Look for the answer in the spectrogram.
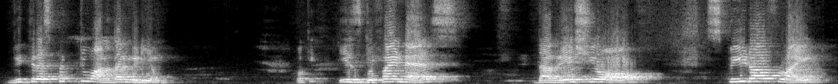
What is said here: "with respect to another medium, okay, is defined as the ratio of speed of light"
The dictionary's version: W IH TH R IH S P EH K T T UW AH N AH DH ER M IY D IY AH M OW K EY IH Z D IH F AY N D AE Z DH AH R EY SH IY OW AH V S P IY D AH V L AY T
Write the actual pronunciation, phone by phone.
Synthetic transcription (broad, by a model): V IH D R IH S P EH K T T UW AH N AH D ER M IY D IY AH M OW K EY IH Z D IH F AY N D AE Z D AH R EY SH IY OW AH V S P IY D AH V L AY T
